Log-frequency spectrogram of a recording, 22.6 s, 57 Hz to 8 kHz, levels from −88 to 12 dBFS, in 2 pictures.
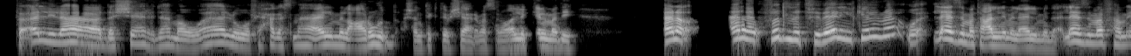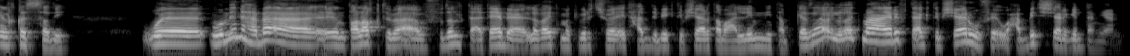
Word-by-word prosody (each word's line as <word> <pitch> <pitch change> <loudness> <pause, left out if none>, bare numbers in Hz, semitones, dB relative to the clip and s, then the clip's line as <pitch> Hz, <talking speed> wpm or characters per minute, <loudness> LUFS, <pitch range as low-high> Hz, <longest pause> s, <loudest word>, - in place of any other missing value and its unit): فقال 220 - 0
لي: 210 -2 -4
"لا، 195 -6 +4
ده 145 -1 -6
الشِعر 175 +1 -5
ده 150 +4 -8
موّال، 155 +9 -2
وفي 130 -3 -5
حاجة 155 -2 -6
اسمها 155 +1 -7
عِلم 160 +1 +1
العَروض 155 +5 -1
عشان 115 -1 -10
تكتب 120 - -12
شعر 110 0 -6
مثلًا." 115 0 -10
هو 115 - -5
قال 125 - 0
لي 130 - 0
الكلمة 130 -2 -1
دي. 115 -1 -7 0.9
أنا - - +8 0.4
أنا 270 -3 +6
فضلت 255 -4 0
في 195 -5 -1
بالي 265 +4 +6
الكلمة 310 +8 -1
ولازم 230 -8 +2
اتعلّم 155 -2 +3
العِلم 125 -2 -2
ده، 115 - -12
لازم 200 -4 +1
افهم 180 -4 -1
إيه 165 - -4
القصة 155 -2 -3
دي، 115 -1 -12 0.7
و - - +1 0.5
ومنها 310 - 0
بقى 185 -6 +4 0.2
انطَلَقت 155 +2 0
بقى، 140 -2 -1
وفضلت 160 +6 -8
أتابع 150 -5 -1
لغاية 150 +5 -3
ما 135 - -10
كبرت 140 +2 -12
شوية، 130 -1 -5
لقيت - - -7
حد 130 - -9
بيكتب 130 +1 -10
شِعر 130 -1 -2
طب 125 -1 -5
علّمني، 125 +4 -7
طب 120 -2 -16
كذا، 145 0 -2
لغاية 140 +2 -3
ما 225 - +3
عرفت 215 +2 +3
أكتب 150 -1 -5
شِعر، 200 +3 +1
وف 430 - -5
وحبّيت 380 -3 -7
الشعر 330 - -5
جدًا 130 +1 -13
يعني. - - -18
155 Hz, 170 wpm, -23 LUFS, 130-200 Hz, 0.9 s, أنا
